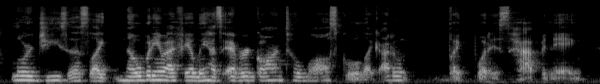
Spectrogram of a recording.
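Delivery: fading to an unvoiced whisper; panicked whisper. A scared first-generation student praying to herself, fading to a whisper. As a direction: let the fear fade to a whisper.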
